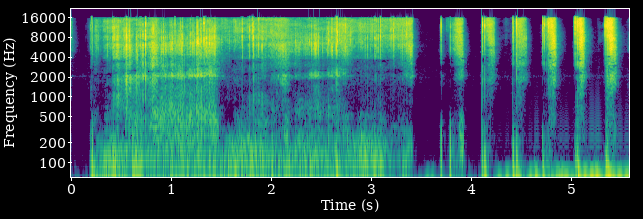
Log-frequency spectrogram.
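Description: Nails and fingers rub and scratch across the surface of a large, flat, solid pink Himalayan salt block. A continuous, gritty scratching with a bright, hissy edge runs for about three seconds, breaks off briefly, then returns as a run of quick, sharp back-and-forth strokes.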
